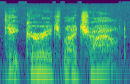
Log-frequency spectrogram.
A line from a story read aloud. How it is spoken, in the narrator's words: she whispered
